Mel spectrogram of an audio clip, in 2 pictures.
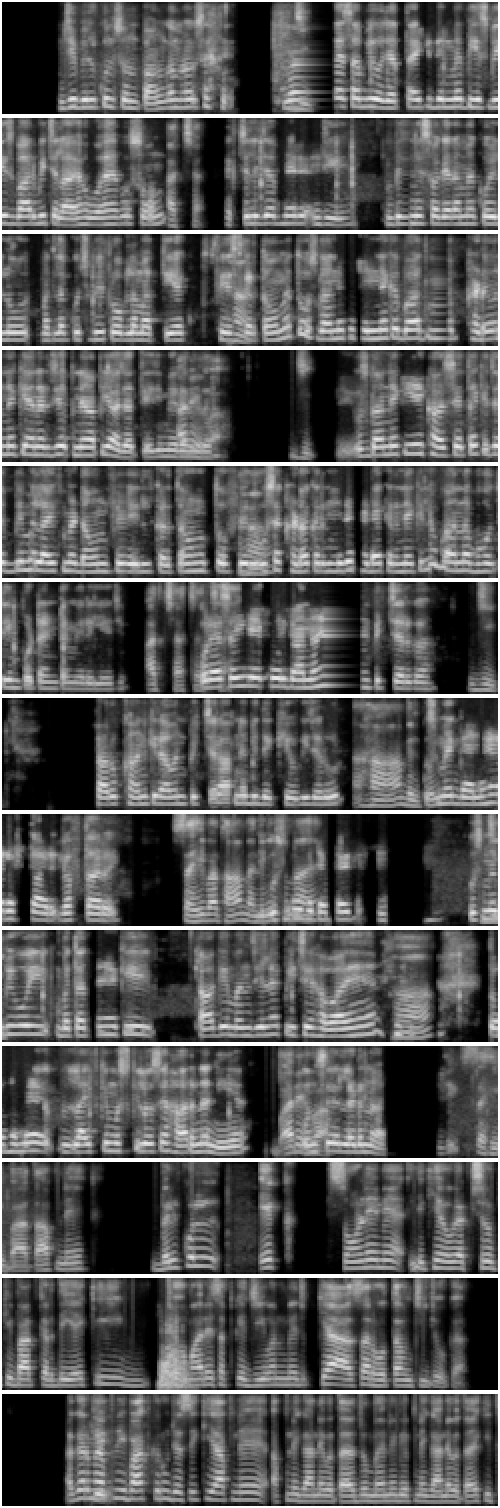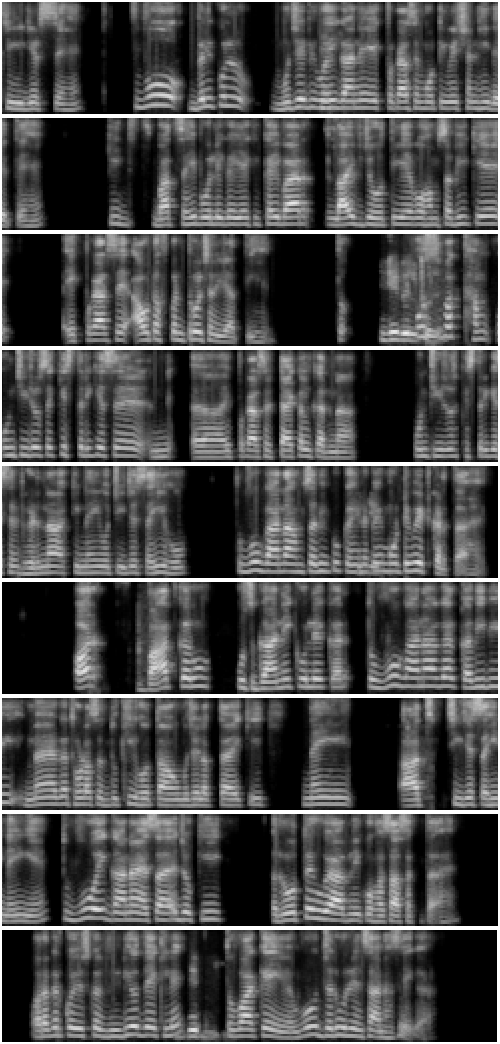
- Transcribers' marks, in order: mechanical hum; laughing while speaking: "उसे"; tapping; distorted speech; in English: "सॉन्ग, एक्चुअली"; other background noise; in English: "प्रॉब्लम"; in English: "फेस"; in English: "एनर्जी"; in English: "लाइफ़"; in English: "डाउन फ़ैल"; in English: "इंपॉर्टेंट"; static; chuckle; in English: "लाइफ़"; wind; in English: "मोटिवेशन"; in English: "लाइफ़"; in English: "आउट ऑफ कंट्रोल"; in English: "टैकल"; in English: "मोटिवेट"
- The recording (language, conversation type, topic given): Hindi, unstructured, आपको कौन सा गाना सबसे ज़्यादा खुश करता है?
